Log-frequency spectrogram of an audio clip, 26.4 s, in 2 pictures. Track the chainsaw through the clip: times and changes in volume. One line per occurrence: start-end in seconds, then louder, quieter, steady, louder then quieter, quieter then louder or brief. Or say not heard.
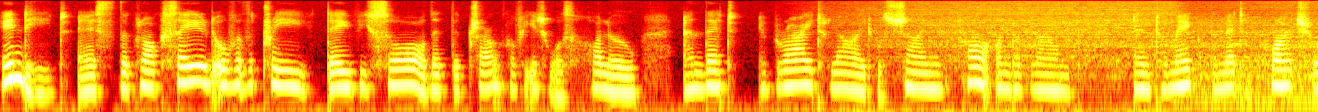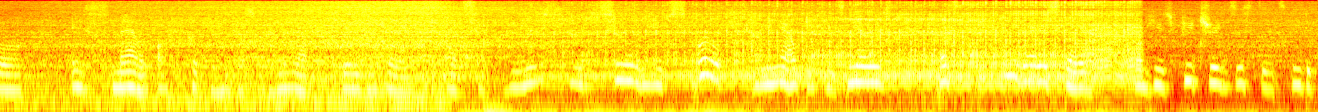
18.4-24.6 louder.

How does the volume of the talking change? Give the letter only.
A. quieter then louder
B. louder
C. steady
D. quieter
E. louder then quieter
C.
